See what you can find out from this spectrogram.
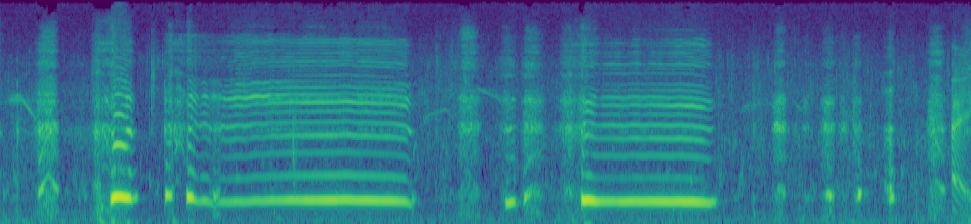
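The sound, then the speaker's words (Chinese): A child crying after being left behind by a teacher, heard as two long, high, wavering wails with short sobbing bursts before, between and after them. “小朋友啊，怎么了？为什么在这儿哭啊？别哭了。”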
